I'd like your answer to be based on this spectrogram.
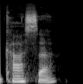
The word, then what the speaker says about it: casa: It's worth noting at this point that the C in casa is pronounced as a hard C, like the C at the beginning of the English word car.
